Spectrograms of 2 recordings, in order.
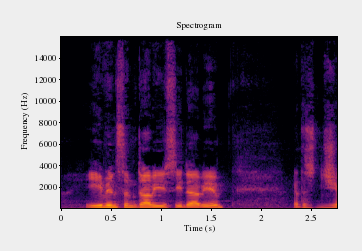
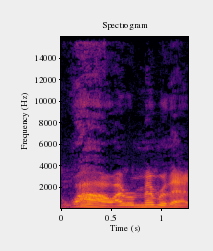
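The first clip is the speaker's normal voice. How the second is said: louder, higher imitated wow of recognition; amazed visitor reaction; 5 semitones higher, 5 dB louder than usual. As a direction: mimic customers amazed by a memory.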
